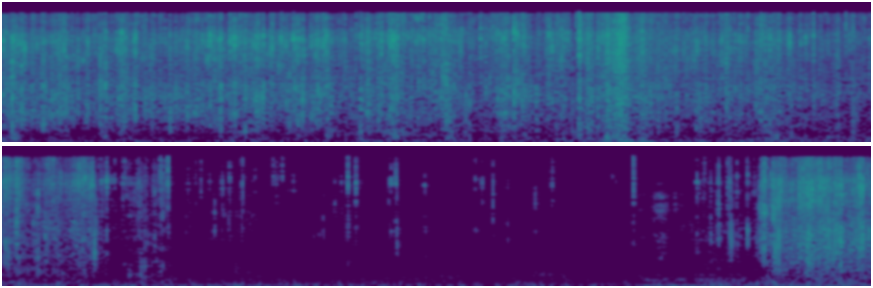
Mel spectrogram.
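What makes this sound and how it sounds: Fingertips and long nails press and slide over a thin holly-print tissue paper sheet lying on a table, crinkling the paper. A dense, bright, hissy crinkle runs steadily for about five seconds, then thins to sparse, quieter rustles with near-silent gaps. The full crinkling returns near the end.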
